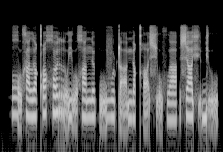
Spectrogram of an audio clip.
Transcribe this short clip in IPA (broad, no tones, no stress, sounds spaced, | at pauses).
ʁ ṵ x a l ɯ qʼ o χ ɵ r o̰ j ṵ χ a n ø p ṵ v u ʈ a̰ mʲ ɯ qʰ a̰ ɕ o̰ xʷ a | ɕ a fʲ a̰ bʲ ṵ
